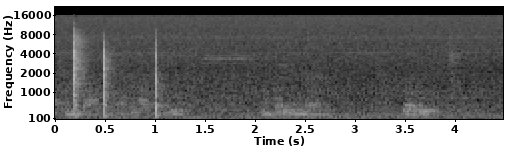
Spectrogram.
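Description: Three sharp clicks in quick succession, the last a little farther apart than the first two.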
